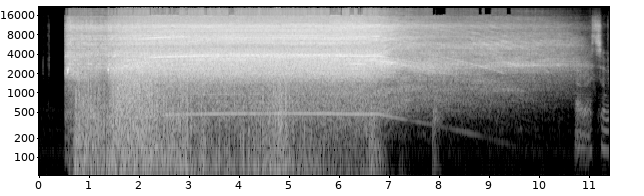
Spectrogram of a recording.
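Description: A power drill bores a hole in a UV printer stand, running loud and steady for about six seconds with a falling whine as it winds down, then a couple of brief knocks.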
